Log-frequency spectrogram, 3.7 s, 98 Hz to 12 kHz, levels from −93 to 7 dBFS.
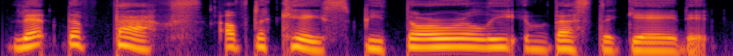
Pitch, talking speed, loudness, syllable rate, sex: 200 Hz, 145 wpm, -18 LUFS, 4.5 syllables/s, female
